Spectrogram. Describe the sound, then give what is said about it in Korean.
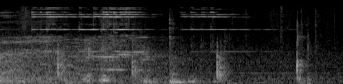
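A clothing shop door opens as someone walks in, with a sustained, ringing chime of a door bell, accompanied by a few soft thuds and shuffles, fairly quiet with no one talking. “옷가게 문을 열고 누군가가 들어온다.”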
